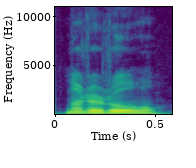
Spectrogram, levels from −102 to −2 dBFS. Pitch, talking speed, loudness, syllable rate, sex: 125 Hz, 310 wpm, -13 LUFS, 6.7 syllables/s, male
